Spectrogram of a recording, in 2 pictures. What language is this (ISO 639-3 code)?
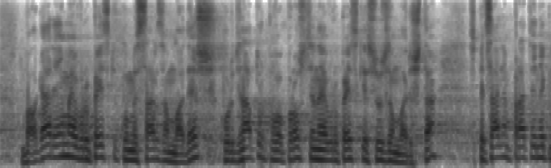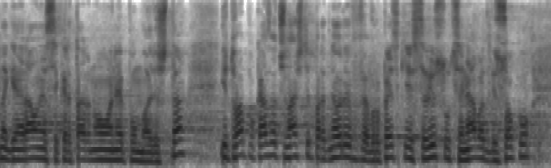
bul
